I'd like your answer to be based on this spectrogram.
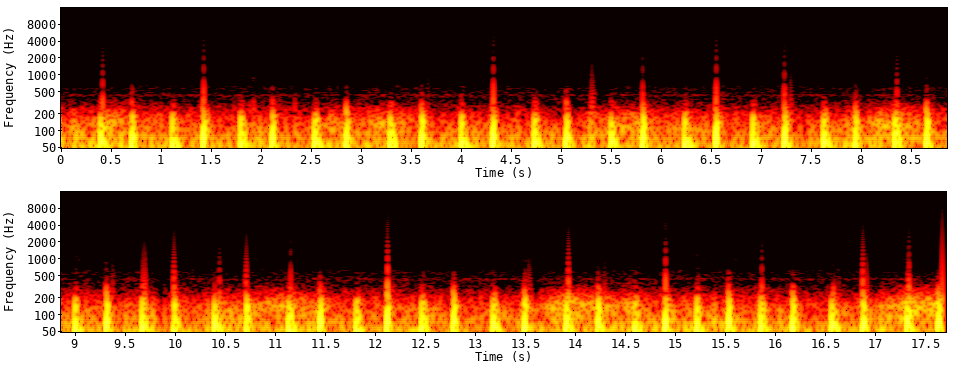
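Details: ASMR heartbeat recording, presented as soothing heartbeats from a female persona: repeated low heartbeat thumps over a constant deep rumble.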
